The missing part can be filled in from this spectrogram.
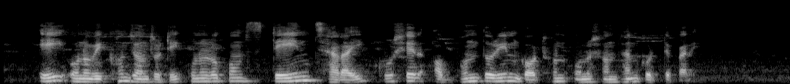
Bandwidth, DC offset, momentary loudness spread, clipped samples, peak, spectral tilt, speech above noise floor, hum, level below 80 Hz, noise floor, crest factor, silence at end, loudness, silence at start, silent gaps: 7.8 kHz; under 0.1%; 9 LU; under 0.1%; -4 dBFS; -7 dB/octave; 34 dB; none; -58 dBFS; -55 dBFS; 16 dB; 1 s; -21 LUFS; 0.4 s; none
